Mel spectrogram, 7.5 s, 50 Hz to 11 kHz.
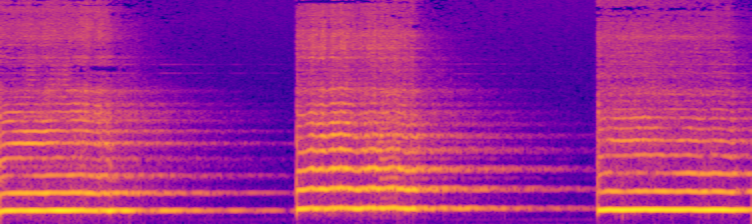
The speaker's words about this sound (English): I'll tell you what's impressive about that, will I, PJ? The fact that that's an 18,000-year-old horn and he managed to get a bit of reverb.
